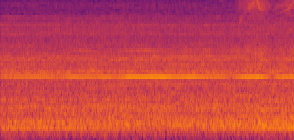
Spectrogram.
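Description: A robot mop cleans the floor with a steady, even mechanical whir and a thin constant whine, heard alone with no voices.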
